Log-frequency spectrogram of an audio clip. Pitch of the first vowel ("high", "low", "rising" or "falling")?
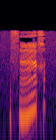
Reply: rising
